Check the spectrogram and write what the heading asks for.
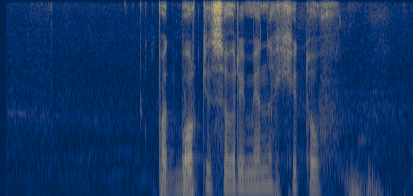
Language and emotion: Russian, neutral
